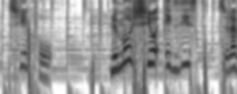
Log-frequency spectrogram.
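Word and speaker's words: shihō: Souvent, on prononce shiro en une seule syllabe, shio. Mais en japonais, c'est deux syllabes, shi et ho, prononcées shiro.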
